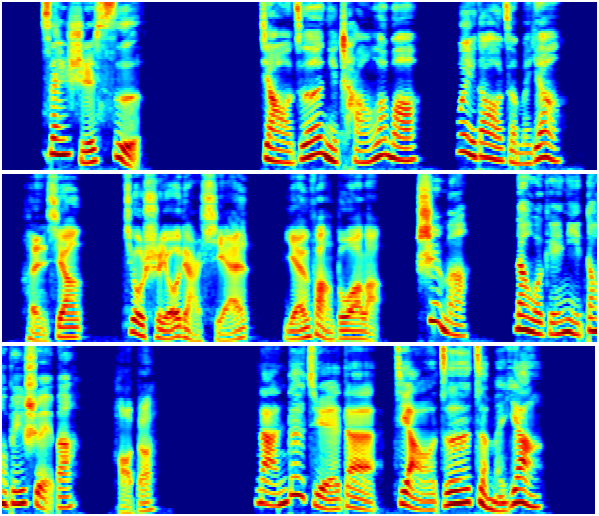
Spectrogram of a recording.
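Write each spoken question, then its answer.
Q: 男的觉得饺子怎么样?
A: 有点咸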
